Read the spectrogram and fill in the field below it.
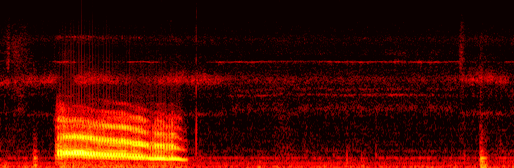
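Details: A single guinea pig call lasting about two seconds: a rich, buzzy, pulsed tone that drifts lower toward the end, followed by near silence and a couple of soft clicks.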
